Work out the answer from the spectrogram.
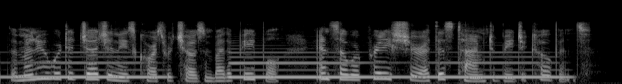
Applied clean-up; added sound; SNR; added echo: none; Wind instrument, woodwind instrument; 1 dB; none.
